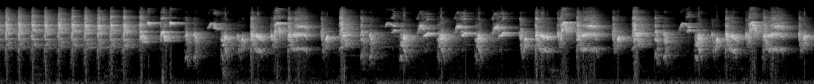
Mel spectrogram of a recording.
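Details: Lure recording of a long-tailed shrike singing, intended to get quiet birds singing: rapid clicking chatter at first, then a dense flow of harsh, scratchy, varied high notes that never pause.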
